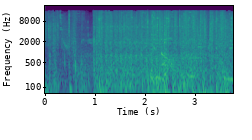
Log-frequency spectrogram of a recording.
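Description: The Kraken gun fires in the Paladins video game as Dredge, a steady stream of rapid shots and impacts that thickens after a brief lull, loud and continuous to the end.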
